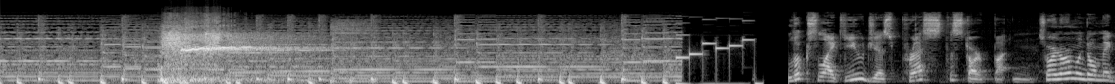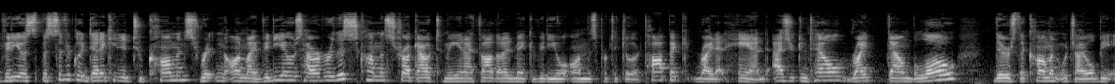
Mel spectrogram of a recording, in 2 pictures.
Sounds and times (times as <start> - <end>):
Music: 0.0 - 7.6
Speech: 7.9 - 22.3.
